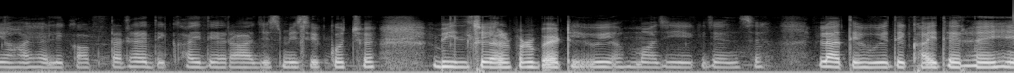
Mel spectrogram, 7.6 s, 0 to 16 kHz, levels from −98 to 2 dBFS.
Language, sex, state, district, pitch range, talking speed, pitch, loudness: Hindi, female, Chhattisgarh, Balrampur, 205-215 Hz, 190 wpm, 210 Hz, -19 LUFS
